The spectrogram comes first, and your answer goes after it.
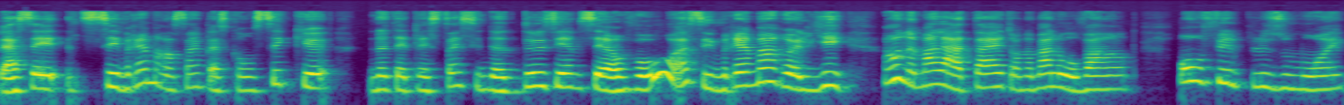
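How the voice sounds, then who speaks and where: Against a quiet background, a woman with a Quebec accent speaks in an animated tone at a high pitch with ordinary pitch variation. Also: moderate pace. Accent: Québécois French. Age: 40s. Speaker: independent sales consultant. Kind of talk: sales pitch.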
